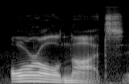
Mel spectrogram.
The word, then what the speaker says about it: Auralnauts: There's a channel on YouTube called Oral Knots. It's spelled AURALNAUTS, and they basically do overdub things, or they dub new voices over movie scenes.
